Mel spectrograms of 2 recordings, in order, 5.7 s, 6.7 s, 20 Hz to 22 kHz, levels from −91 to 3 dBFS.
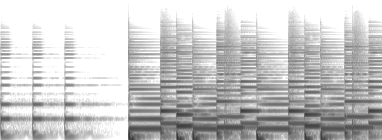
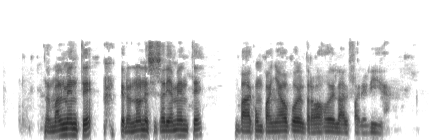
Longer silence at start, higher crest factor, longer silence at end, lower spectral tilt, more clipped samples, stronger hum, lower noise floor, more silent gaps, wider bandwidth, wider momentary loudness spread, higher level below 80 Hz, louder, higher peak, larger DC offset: second, 0 s vs 0.65 s; about the same, 16 dB vs 18 dB; second, 0 s vs 0.85 s; about the same, -5.5 dB/octave vs -4.5 dB/octave; neither; neither; about the same, -66 dBFS vs -69 dBFS; neither; first, 14.5 kHz vs 7.8 kHz; first, 15 LU vs 12 LU; first, -36 dBFS vs -62 dBFS; second, -27 LUFS vs -18 LUFS; second, -10 dBFS vs -2 dBFS; neither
